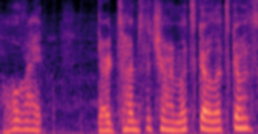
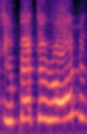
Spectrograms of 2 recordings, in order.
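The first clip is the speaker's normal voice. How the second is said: very high, loud, shouted in-character voice; 14 semitones higher, 7 dB louder than usual. Shouting after a fleeing goblin in character: shouting a threat in character. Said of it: "Did that sound cool?".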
